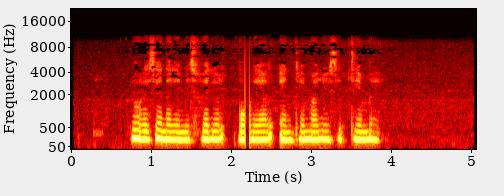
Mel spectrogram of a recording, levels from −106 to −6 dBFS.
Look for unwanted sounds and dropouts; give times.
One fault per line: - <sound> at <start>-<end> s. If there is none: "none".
- dropout at 2.2-2.2 s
